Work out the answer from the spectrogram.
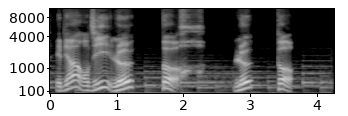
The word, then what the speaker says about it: porc: Bon et bien on dit le port. Le por, il y a un c à la fin mais tu ne prononces pas le c.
